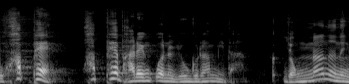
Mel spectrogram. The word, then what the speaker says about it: 영란은행: 그러니까 국왕한테 맡길 수 없으니 민간은행인 영란은행에 맡기겠다. 잉글랜드 은행에 맡기겠다. 그래서 잉글랜드 은행이 그 화폐 발행권을 요구를 합니다. 영란은행 제 이름이 그러니까 명칭이 영란은행이라서 그러는데 이게 그러면 한자로 발음을 잉글랜드를 발음하면 영란으로 발음을 한다고 그래요.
